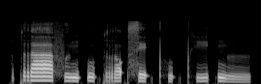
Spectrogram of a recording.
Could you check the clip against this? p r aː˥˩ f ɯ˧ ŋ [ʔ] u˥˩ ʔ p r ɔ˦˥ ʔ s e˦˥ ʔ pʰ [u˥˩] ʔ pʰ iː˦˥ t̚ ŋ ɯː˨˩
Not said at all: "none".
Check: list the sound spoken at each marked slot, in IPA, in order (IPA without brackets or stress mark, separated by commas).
ʔ, u˨˩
